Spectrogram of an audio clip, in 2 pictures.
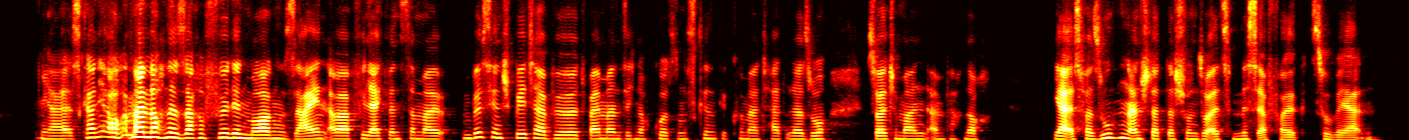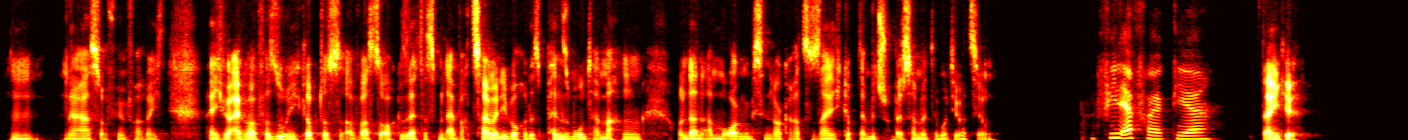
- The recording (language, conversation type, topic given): German, advice, Wie bleibe ich motiviert, wenn ich kaum Zeit habe?
- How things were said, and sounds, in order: none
